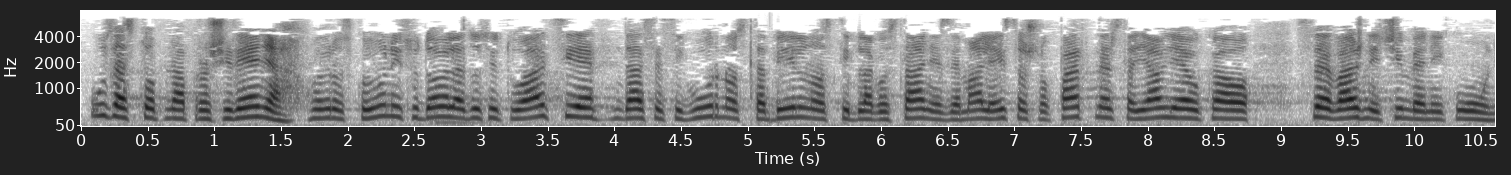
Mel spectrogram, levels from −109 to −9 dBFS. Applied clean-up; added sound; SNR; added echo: none; none; none; none.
